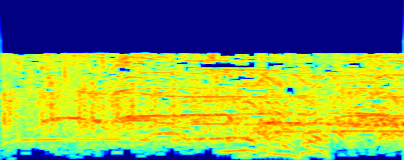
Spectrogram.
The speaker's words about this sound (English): The construction workers are coming out, and they're all applauding you because they heard you were going to be on the show. I love them. There you go. And they've all got hard hats on, too, and their lunch pails.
